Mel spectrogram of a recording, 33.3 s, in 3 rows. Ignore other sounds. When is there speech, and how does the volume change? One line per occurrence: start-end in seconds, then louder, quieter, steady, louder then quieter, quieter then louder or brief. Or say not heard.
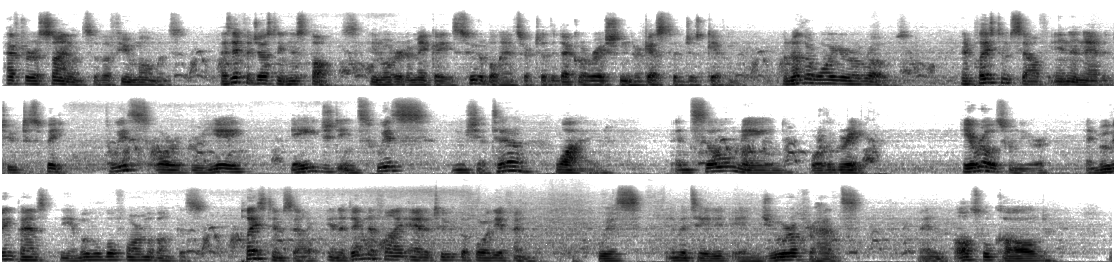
0.1-17.2 steady
17.8-19.9 brief
20.7-33.3 steady.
